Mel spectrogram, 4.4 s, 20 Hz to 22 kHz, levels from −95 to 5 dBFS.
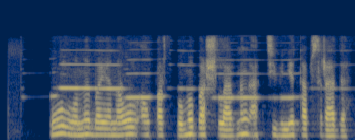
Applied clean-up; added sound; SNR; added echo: neural mask model RNNoise.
